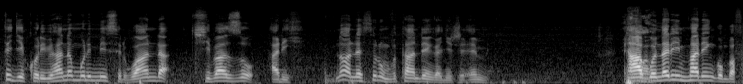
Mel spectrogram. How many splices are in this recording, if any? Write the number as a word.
one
